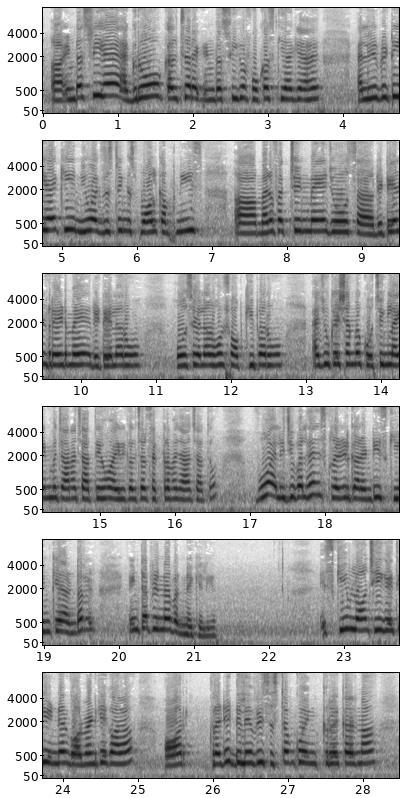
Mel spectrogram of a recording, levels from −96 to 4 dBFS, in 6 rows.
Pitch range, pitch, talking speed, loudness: 275-310 Hz, 290 Hz, 155 wpm, -13 LUFS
